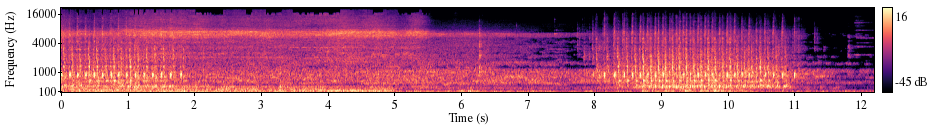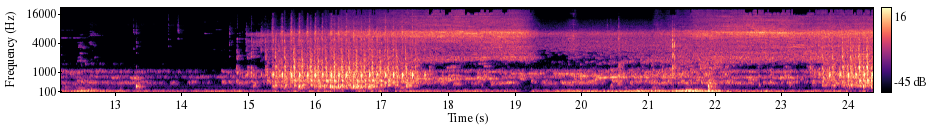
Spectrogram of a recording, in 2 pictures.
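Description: A sewing machine stitches blouse fabric, running steadily with a fast mechanical whir and clatter. It pauses briefly twice, then resumes, close and loud throughout.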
